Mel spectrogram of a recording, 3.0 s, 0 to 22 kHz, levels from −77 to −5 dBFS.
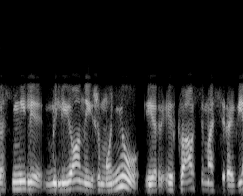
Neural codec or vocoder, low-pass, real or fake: none; 7.2 kHz; real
